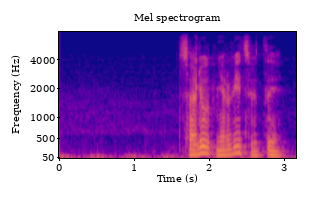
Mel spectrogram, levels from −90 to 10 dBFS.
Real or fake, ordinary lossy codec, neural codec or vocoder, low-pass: fake; none; codec, 16 kHz, 16 kbps, FreqCodec, smaller model; 7.2 kHz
